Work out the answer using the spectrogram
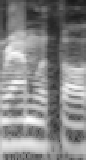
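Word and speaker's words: Ramlethal: that this is pronounced ramal uh yeah I'm saying Ram lethal because it's like it's it's like lethal Ram lethal that's what I'm saying her name is Ram lethal Ram lethal no if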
